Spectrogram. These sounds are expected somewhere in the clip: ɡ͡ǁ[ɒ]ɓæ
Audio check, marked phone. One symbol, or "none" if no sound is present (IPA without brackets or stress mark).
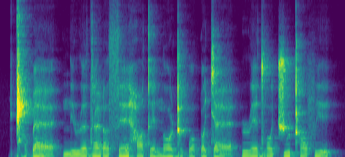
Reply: ɒ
